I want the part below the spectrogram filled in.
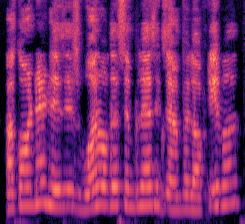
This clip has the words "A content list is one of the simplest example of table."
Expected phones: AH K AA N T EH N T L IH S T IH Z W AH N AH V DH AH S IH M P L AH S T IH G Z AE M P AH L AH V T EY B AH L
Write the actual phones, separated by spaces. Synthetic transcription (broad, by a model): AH K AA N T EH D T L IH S IH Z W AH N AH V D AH S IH M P L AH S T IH G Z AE M P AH L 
